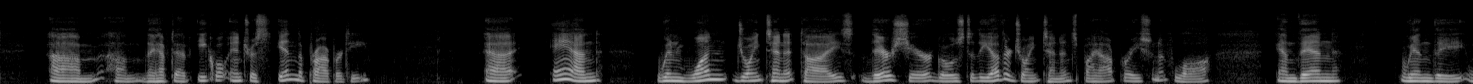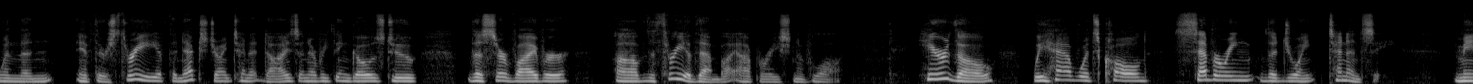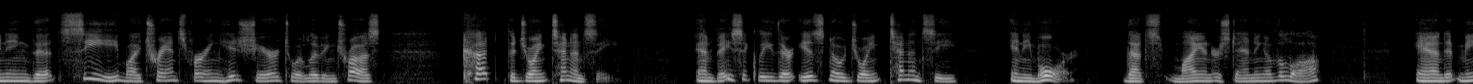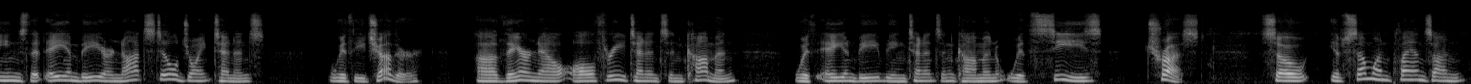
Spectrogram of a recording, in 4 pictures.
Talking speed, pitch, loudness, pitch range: 140 wpm, 160 Hz, -30 LUFS, 145-180 Hz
